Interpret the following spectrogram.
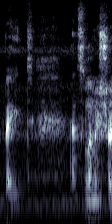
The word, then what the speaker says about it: beth: Beit has two pronunciations in Hebrew, depending on whether or not it has the dagesh. With the dagesh, it is pronounced like the letter B in boy. Without the dagesh, it sounds like V in voyage.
